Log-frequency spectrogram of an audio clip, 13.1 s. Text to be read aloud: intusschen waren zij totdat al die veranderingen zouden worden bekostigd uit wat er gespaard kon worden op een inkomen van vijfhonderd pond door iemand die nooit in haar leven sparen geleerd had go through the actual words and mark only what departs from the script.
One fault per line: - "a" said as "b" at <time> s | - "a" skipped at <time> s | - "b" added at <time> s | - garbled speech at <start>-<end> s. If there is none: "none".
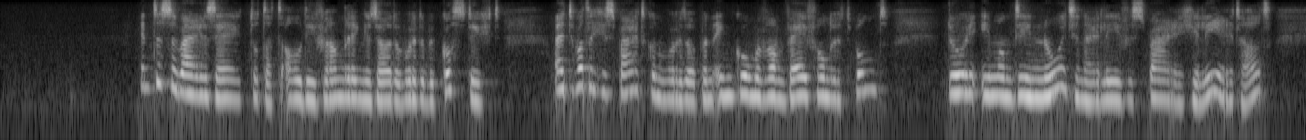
none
